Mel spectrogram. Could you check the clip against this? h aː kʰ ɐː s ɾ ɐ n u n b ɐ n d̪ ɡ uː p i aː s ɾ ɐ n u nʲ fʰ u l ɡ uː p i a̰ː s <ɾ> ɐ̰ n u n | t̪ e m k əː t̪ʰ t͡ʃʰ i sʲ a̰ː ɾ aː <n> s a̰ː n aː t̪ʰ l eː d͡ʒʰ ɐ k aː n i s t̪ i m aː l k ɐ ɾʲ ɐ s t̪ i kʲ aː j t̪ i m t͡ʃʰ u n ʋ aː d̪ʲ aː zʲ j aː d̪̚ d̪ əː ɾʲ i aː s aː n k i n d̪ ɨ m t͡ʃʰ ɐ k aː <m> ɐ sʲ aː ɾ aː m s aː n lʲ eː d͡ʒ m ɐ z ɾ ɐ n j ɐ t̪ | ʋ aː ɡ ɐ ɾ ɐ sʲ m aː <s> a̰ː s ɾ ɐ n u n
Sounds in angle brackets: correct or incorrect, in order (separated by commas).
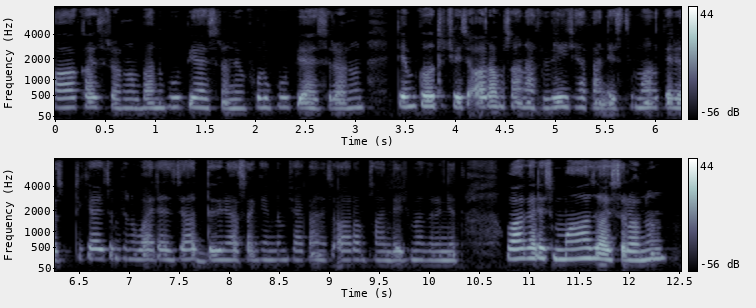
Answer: correct, incorrect, incorrect, incorrect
